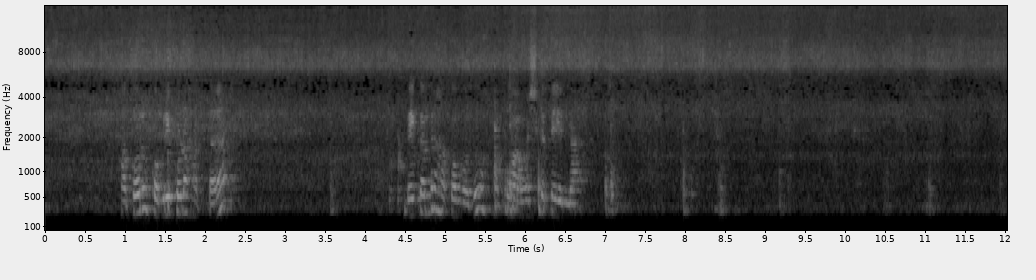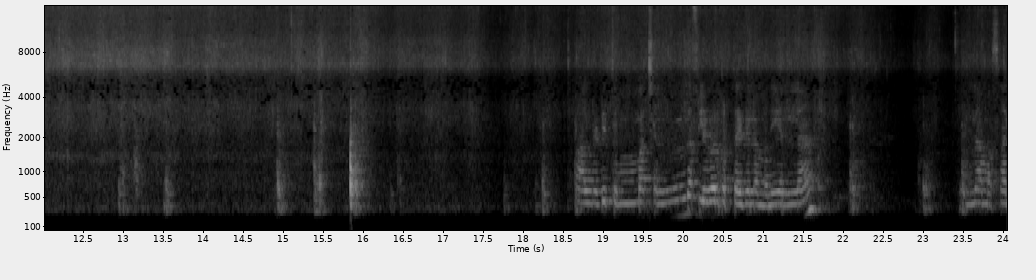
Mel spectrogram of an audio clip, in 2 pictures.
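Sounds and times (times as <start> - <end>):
food sizzling in oil: 0.0 - 24.0
spatula stirring and scraping: 2.5 - 24.0.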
